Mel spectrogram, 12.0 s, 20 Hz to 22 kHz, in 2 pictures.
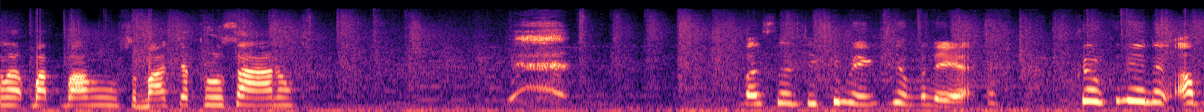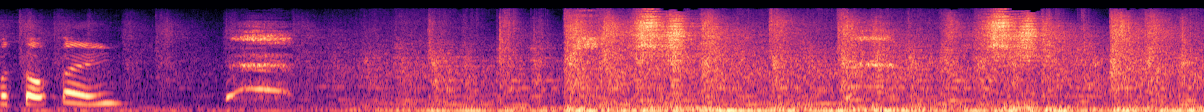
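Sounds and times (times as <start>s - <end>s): low background music: 0.0s - 12.0s
sobbing gasp: 2.6s - 2.9s, 7.2s - 7.6s, 10.2s - 10.7s
woman crying: 2.6s - 3.0s, 7.2s - 7.6s.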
